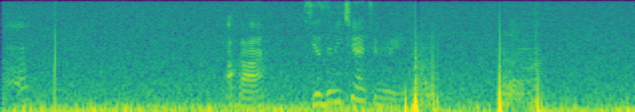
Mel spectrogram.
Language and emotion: Russian, positive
